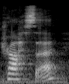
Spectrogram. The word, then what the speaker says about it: Treasa: So it's an old, old Gaelic word, which means strength. And in Gaelic, E and A together is A. So it's spelled T-R-E-A-S-A, but pronounced Trasa.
